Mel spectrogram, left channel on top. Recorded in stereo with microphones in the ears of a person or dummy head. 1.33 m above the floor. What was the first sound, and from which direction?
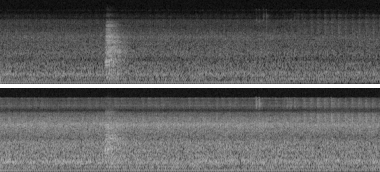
A clap, 40° right (ahead or behind).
